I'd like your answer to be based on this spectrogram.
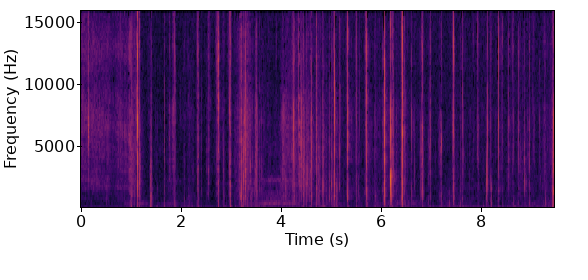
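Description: A full, small soft plastic-wrapped travel pack of tissues is held in the hand while fingernails scratch and crinkle its plastic wrapper. Many sharp, dry crackles and clicks come in quick succession over a soft rustling bed.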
